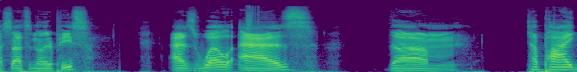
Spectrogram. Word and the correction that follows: Taipei: Game Show. Uh, I believe that's how you say it. The Taipei Taipei Game Show um, has been canceled, uh, and that was supposed to take place in China. Taipei. Taipei. – Yeah, there we go.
